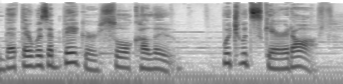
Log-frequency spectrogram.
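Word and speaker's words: Tsul'kalu: Sul Kalu was the common pronunciation that I found during my research, but it may also be pronounced Jul Kalu.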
